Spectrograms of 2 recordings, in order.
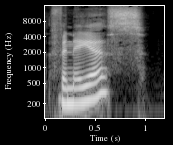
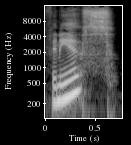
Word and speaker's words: Finneas: Phineas, F-I-N-N-E-A-S, Phineas. – Yeah, Phineas, I think. – Phineas.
